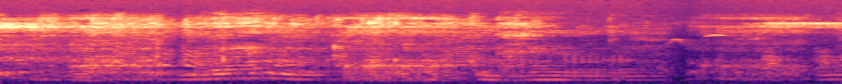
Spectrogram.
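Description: A cartoon boy wails and sobs, heard through a television speaker.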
